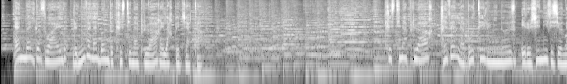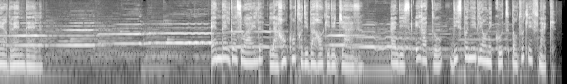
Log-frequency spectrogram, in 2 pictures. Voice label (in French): PUB radio classique elegant; FNAC; Haendel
